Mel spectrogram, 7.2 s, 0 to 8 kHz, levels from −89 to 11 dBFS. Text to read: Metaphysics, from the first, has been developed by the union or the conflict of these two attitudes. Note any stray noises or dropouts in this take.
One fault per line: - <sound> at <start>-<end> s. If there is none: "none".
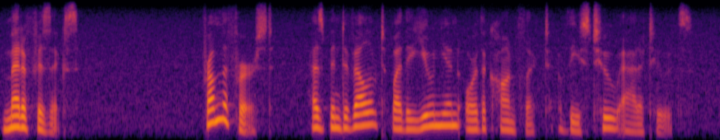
none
